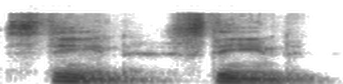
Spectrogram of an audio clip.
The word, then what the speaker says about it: Hootstein: So happy to be joined by Chicago Med writer Stephen Hootstein. Hootstein or Hootstein? I never say it right. Oh, well, Steen. Yes. Steen, okay.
